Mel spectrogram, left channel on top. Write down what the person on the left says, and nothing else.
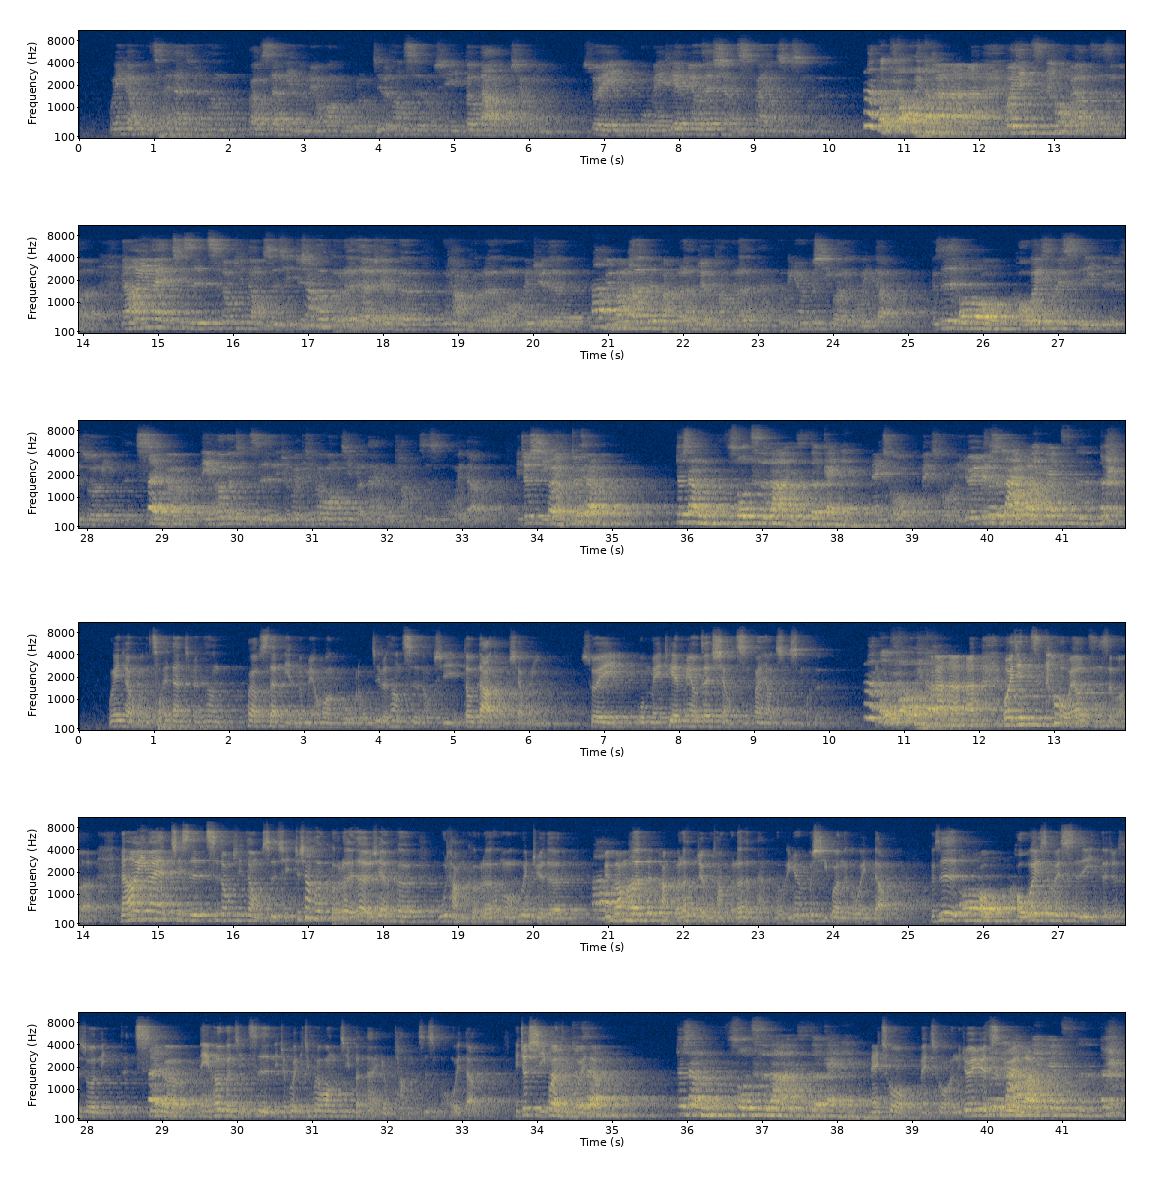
<laughs>
那很好呀，
啊，
哦，
对
对，就像就像说吃辣也是这个概念，
就是辣会越吃，<laughs> 对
